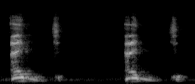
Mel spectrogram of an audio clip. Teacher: Hujung lidah, ya, ataupun tengah lidah, di bahagian tengah lidah kita menempel bahagian tengah lelangit. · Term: Jim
